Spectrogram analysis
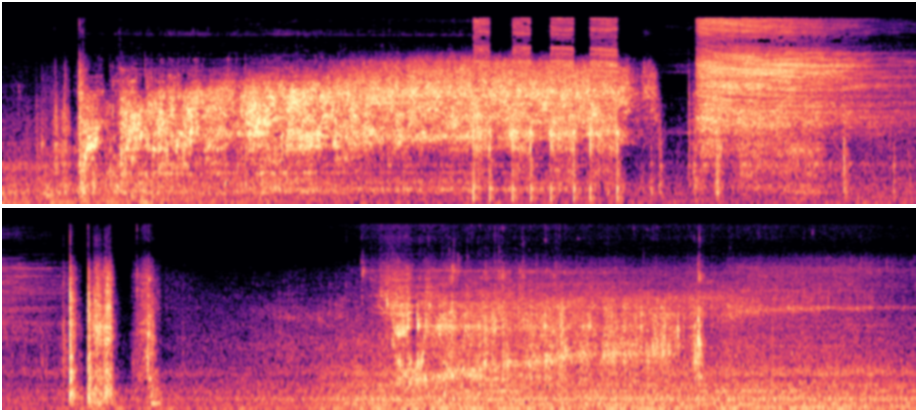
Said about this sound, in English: The sound you just heard is the sound of my dad's soda stream.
